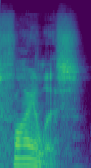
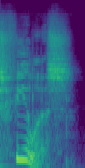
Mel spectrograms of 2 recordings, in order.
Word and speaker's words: Felis: During the stream, I kept referring to the wine as Phyllis. The correct pronunciation, I've been told, is Felis. I've heard it both ways.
